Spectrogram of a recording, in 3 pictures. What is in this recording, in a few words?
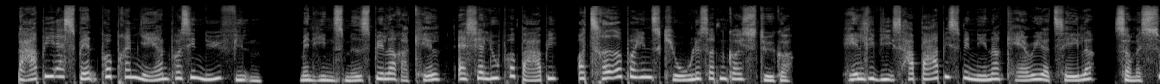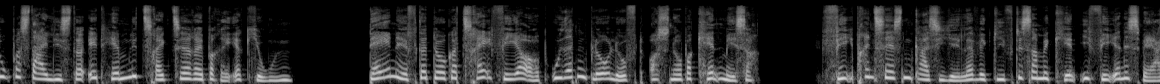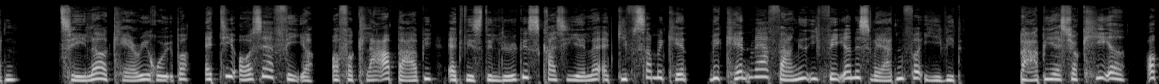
danish female kids commercial; barbie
